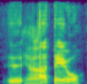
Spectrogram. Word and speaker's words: ateo: Yeah, so in Spanish, if you spell each letter, A, T, T, O, ateo, is the word for atheist. If you say ATO in Spanish, it pronounces the word atheist.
